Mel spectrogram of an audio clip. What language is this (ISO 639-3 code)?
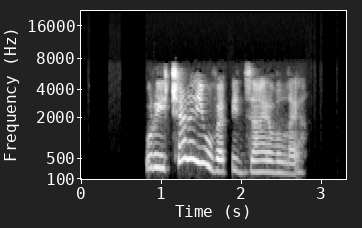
kab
